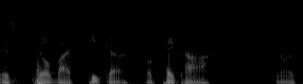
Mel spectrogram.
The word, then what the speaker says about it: Pekah: Pekahiah is killed by Pekah, or Pekah, if you want to pronounce it correctly.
